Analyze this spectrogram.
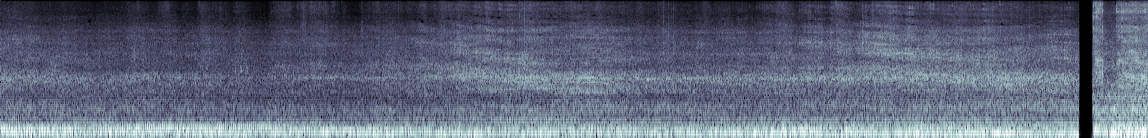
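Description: A diesel train rumbles as it rolls slowly away over the rails.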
